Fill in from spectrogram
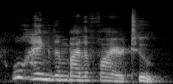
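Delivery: high, loud commanding woman's voice; stern farm wife ordering. A narrator's reading. Farmer's wife orders the girl to strip off wet breeches, commanding.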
